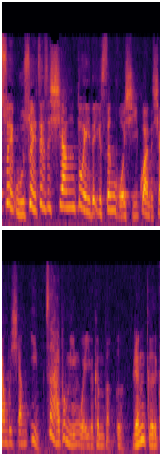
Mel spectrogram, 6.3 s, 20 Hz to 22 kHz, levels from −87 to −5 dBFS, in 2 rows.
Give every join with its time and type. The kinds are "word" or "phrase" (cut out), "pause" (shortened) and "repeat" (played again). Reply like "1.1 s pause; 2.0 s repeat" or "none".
4.0 s pause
